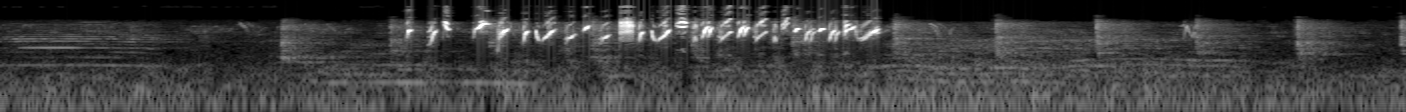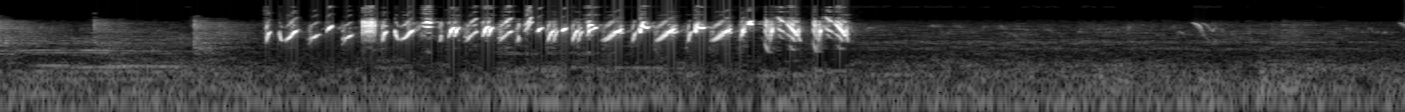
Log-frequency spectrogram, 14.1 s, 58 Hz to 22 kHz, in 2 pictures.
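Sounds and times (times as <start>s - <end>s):
wild European goldfinch singing high twittering and tinkling notes: 2.0s - 4.5s, 8.4s - 11.3s.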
